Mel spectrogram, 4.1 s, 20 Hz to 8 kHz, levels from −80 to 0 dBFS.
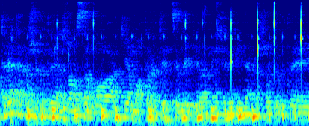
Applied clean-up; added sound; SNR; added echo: none; Bathtub (filling or washing) / Gurgling; -4 dB; reverberation time 0.7 s.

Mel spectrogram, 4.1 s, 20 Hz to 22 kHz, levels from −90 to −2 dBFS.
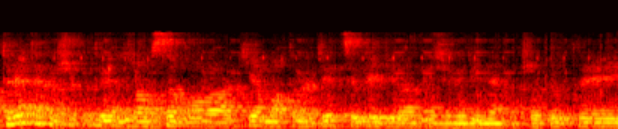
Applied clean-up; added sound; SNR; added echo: neural separator model SepFormer DNS4.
